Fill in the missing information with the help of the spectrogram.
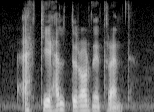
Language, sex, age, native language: Icelandic, male, 10, Icelandic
